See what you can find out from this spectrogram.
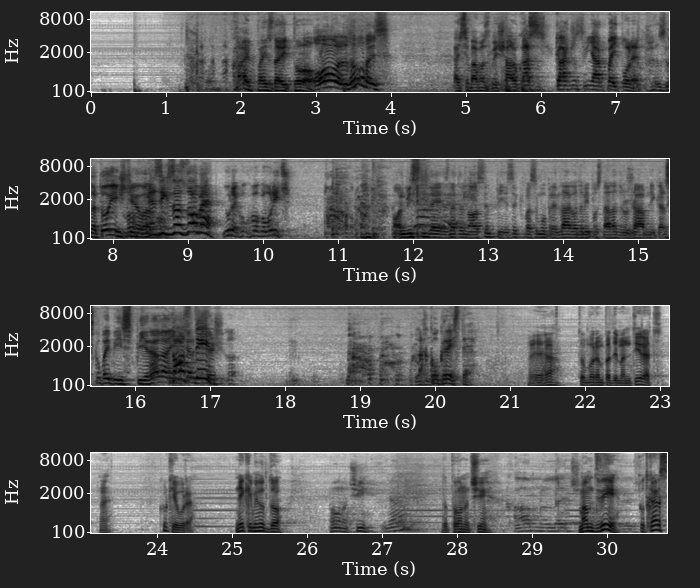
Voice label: Dialog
